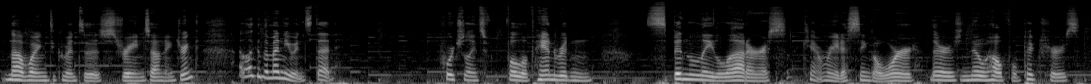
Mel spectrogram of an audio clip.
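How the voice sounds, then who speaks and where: A young woman with a voice on the low side reads a visual novel aloud as a let's player, expressive and at normal speed. She breaks off for chatty, amused remarks about the script, adding casual commentary while faint music plays behind.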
